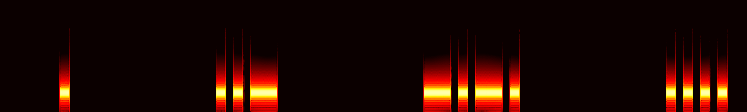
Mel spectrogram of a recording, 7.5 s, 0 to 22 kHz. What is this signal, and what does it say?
Morse code, heard as a keyed tone, about 14 wpm, spaced as for 5 wpm, 700 Hz. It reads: EUCH
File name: Morsekurs / Witze / Witz 08. Dezember2020, 25 F70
